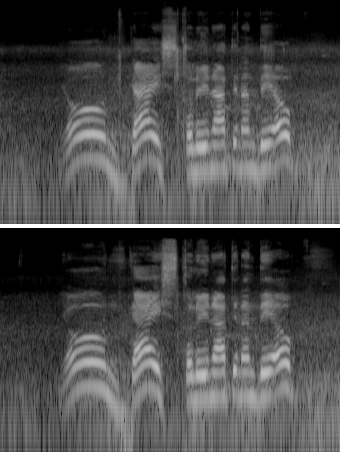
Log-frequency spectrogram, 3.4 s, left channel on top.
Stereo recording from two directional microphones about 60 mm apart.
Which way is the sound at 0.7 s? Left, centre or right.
Right.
